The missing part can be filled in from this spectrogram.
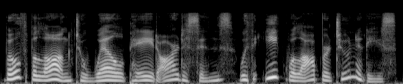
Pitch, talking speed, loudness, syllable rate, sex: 195 Hz, 135 wpm, -17 LUFS, 4.6 syllables/s, female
